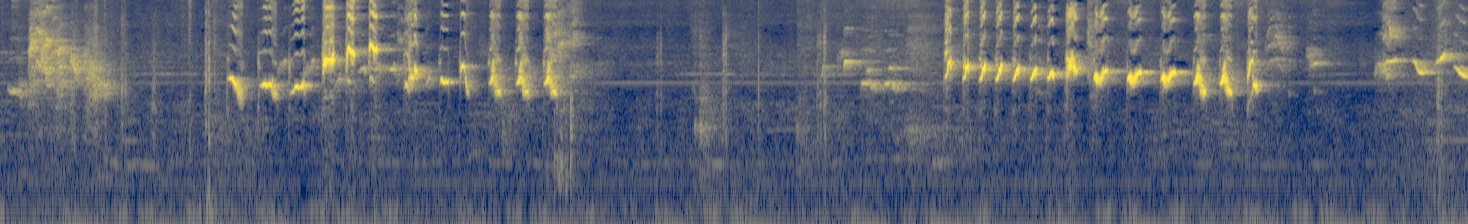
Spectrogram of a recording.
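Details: Greater green leafbird in vigorous midnight song: bursts of rapid, clicking and whistled notes with slurred, warbling phrases, a pause of several seconds, then another fast run of trilled notes. A low steady hum runs underneath.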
